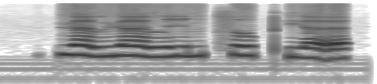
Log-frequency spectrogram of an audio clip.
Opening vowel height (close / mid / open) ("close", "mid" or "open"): mid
